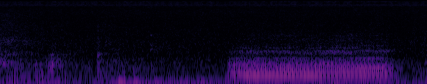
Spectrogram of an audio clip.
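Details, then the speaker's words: Sleeping dog snoring loudly in a quiet room: low, rumbling snores with a sustained buzzing stretch. "i don't know if you can hear that but the dog is snoring like crazy hold on"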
